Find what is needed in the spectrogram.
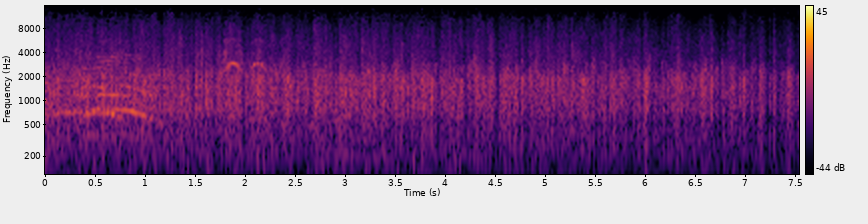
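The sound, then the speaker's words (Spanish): Audience applause at a stand-up comedy show about therapy: dense, steady clapping that runs loud and even from start to finish, with a faint crowd murmur underneath. “Fuerte el aplauso, señor.”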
